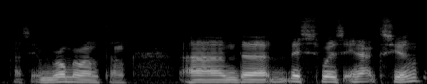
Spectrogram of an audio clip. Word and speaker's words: Romorantin: As you'll see in a future video, I struggle to pronounce this place name, where the Musimatra is. It's Romorantin. That's it, Romorantin.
